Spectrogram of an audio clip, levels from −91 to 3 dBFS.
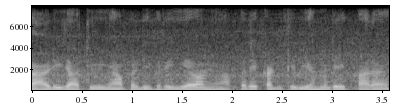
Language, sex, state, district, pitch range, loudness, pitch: Hindi, male, Uttar Pradesh, Etah, 130-140 Hz, -21 LUFS, 135 Hz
